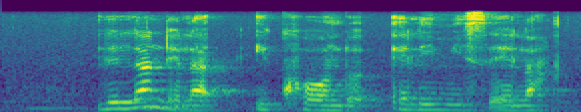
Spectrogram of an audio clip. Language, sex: Xhosa, male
